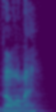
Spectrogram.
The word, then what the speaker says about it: Bellame: below or something cool like that with it Bellamy Bellamy okay I said it right the Bellamy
